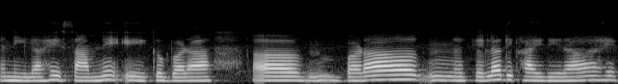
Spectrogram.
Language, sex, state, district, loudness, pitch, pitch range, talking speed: Hindi, female, Bihar, Vaishali, -16 LUFS, 185 Hz, 175-200 Hz, 125 wpm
